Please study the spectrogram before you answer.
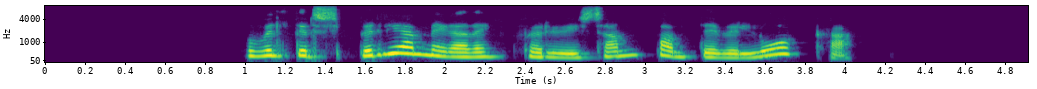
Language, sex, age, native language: Icelandic, female, 30-39, Icelandic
